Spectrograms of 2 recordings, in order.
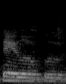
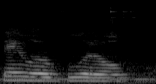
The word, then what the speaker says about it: phthalo blue: to buy art supplies stay low it's spelled with a P at the beginning this is the time P th and I well I don't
